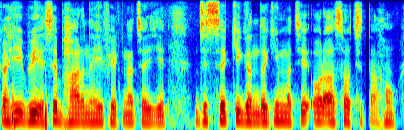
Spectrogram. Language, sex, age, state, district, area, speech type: Hindi, male, 60+, Madhya Pradesh, Bhopal, urban, spontaneous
